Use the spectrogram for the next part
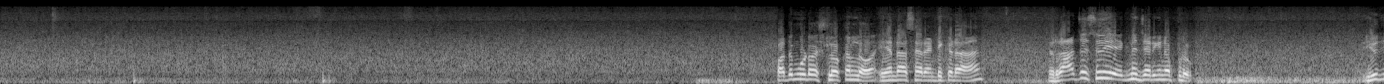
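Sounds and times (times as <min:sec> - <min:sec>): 
light rain drizzling indoors: 0:00.0 - 0:13.8
rain drops tapping indoors: 0:01.2 - 0:01.6
speech: 0:07.8 - 0:12.1, 0:13.6 - 0:13.8.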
